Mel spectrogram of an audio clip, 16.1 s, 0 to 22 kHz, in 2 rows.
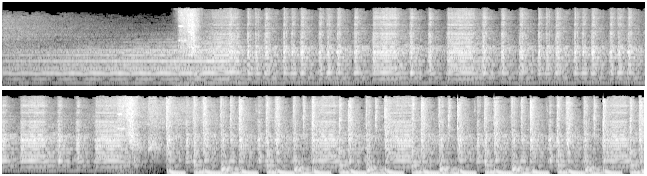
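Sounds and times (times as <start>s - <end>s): sustained synth chord: 0.0s - 16.0s
club dance music: 2.9s - 16.0s
rapid drum roll: 9.7s - 16.0s.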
